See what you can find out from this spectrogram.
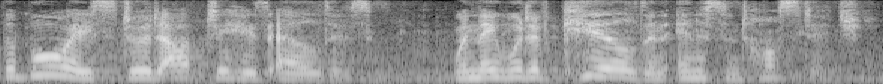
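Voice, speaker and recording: A woman playing a calm, resolute champion in a fantasy game, composed and diplomatic. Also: on the high side, normal speed, noisy background, close to an everyday voice. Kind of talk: fantasy video game acting.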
